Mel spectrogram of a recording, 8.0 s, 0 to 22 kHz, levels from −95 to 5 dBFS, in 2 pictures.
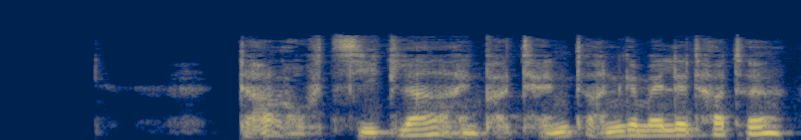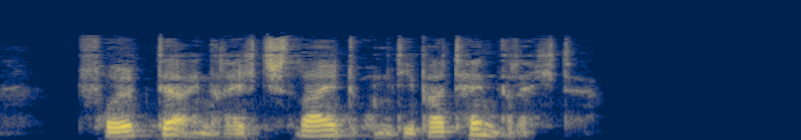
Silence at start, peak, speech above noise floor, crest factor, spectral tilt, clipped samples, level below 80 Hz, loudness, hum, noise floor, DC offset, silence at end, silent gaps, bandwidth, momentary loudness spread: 1.2 s; -2 dBFS; over 71 dB; 18 dB; -5 dB/octave; under 0.1%; -62 dBFS; -19 LUFS; none; under -90 dBFS; under 0.1%; 1.25 s; none; 8 kHz; 12 LU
